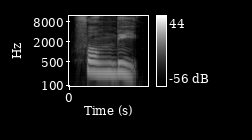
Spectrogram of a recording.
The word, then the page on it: 风力: fēng lì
